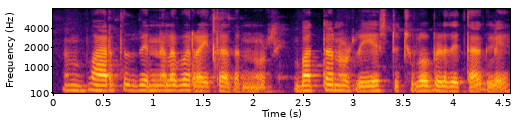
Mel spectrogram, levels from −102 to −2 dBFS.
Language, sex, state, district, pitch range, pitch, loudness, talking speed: Kannada, female, Karnataka, Dharwad, 165-180 Hz, 175 Hz, -19 LUFS, 155 wpm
